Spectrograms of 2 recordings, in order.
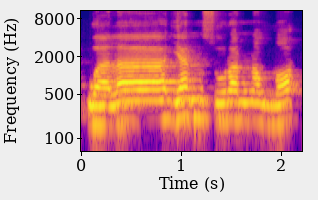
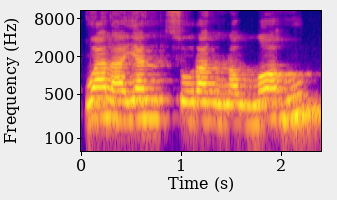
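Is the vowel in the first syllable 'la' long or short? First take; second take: long; short. First: The vowel in 'la' is held long. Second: The vowel in 'la' is kept short. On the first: God will not help. "Kalau la-nya panjang" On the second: God will surely help. "kalau lamnya pendek"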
